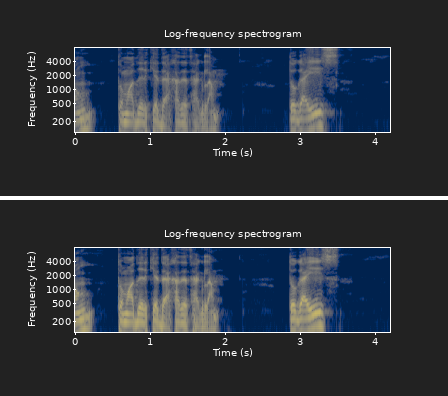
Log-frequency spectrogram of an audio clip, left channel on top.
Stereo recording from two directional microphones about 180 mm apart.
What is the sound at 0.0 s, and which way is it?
Speech, 25° right (ahead or behind).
